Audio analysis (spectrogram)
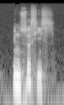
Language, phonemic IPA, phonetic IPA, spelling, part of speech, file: French, /so.sis/, [soː.sɪs], saucisse, noun, Fr-saucisse.ogg
- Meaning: sausage (hot dog style)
